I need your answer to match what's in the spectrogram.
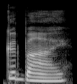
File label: good bye, English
